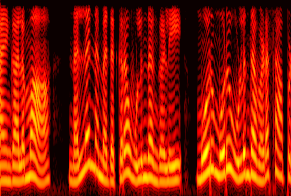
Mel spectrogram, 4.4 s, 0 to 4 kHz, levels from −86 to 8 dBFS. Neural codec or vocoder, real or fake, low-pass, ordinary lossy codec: none; real; 3.6 kHz; none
